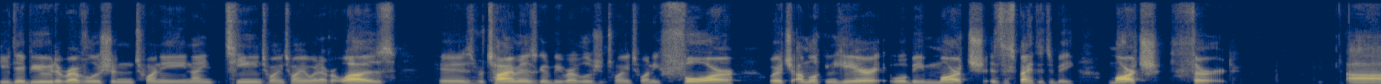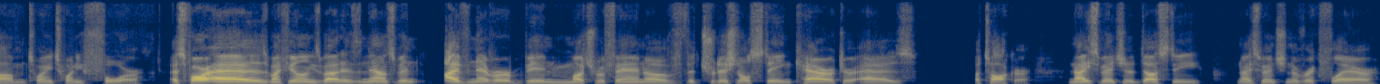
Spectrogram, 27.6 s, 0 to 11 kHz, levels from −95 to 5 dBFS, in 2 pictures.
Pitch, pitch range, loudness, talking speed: 115 Hz, 105-130 Hz, -24 LUFS, 140 wpm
